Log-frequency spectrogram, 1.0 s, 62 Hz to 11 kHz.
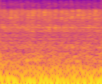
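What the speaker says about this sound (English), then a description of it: "Not much of an eventful cold start. Because she fires right up." A 1979 Chevrolet C10 pickup engine idles right after a cold start, a brief loud, close, low throbbing rumble with an even, steady pulse and no talking.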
